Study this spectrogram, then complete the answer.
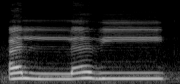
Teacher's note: جب یا ساکن سے پہلے زیر ہو تو اسے جو ہے 2 کاؤنٹس کھینچتے ہیں، یا مدہ ہوتا ہے۔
